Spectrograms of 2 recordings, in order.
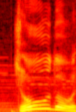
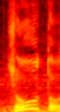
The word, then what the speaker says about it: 上道: 城東町ですねまあこの上に道と書いてですね上堂ではなく上等と読むんですねで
